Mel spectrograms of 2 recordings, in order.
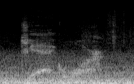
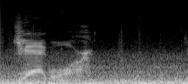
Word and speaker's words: Jaguar: A500 jag jag Jag you've got to really loosen your bottom jaw and then you can say it like an American Jaguar Jaguar apart from the price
